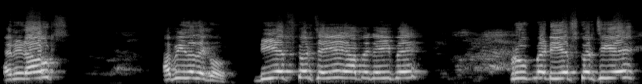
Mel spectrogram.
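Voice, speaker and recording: A man's voice: very high voice, fairly even intonation, moderate pace. A male math teacher, lecturing a class in geometry, often repeating questions and checking whether anyone has doubts, and mixing English terms into his speech. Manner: mixes English terms into Hindi.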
